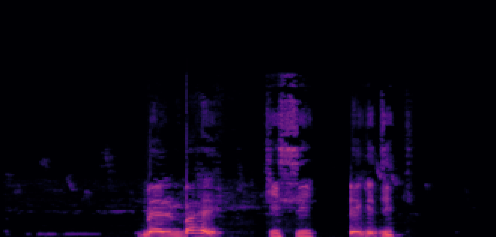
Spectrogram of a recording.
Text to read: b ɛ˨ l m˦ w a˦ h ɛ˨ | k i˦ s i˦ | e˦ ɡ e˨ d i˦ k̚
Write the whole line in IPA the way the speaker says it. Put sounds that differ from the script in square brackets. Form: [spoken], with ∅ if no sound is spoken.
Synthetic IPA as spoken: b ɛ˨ l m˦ [b] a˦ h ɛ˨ | k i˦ s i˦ | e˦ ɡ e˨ d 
